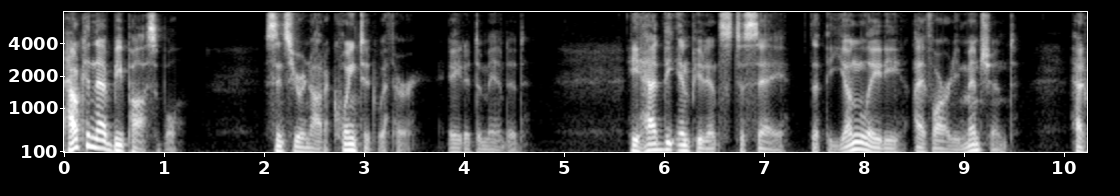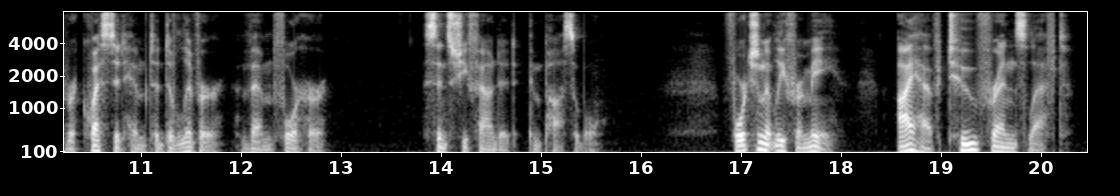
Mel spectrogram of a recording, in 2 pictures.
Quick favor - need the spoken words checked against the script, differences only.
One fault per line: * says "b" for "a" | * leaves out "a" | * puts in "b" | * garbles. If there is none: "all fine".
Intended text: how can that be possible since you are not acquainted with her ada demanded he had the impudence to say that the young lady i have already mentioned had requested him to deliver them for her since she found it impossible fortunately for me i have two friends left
all fine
